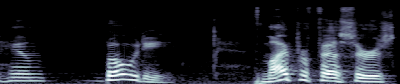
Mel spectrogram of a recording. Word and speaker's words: Bode: netherlands he was dutch his mother preferred the dutch pronunciation which i've been told is buddha and but his colleagues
